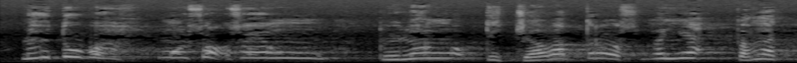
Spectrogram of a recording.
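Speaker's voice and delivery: put-on high-pitched kid's grievance; lightly voiced indignant child; complaining child. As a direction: imitate a boy protesting to his dad. Aggrieved child complaining to his father.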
